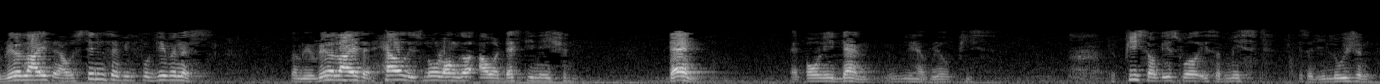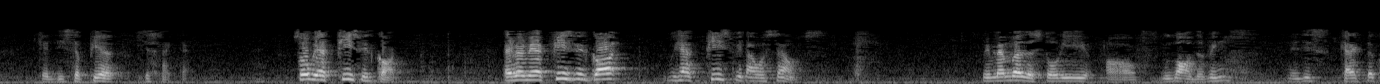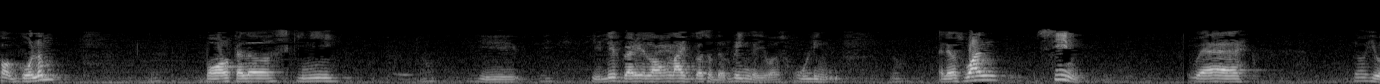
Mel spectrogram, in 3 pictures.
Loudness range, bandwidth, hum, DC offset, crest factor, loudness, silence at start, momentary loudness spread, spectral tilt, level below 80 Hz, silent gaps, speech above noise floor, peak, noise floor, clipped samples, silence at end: 9 LU; 5.4 kHz; none; under 0.1%; 20 dB; -22 LUFS; 0 s; 24 LU; -8 dB/octave; -48 dBFS; none; 26 dB; -4 dBFS; -48 dBFS; under 0.1%; 0 s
